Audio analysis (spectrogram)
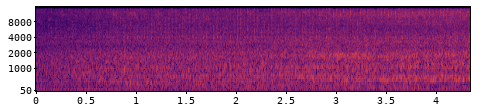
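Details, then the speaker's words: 2007 Acura RDX, 210k miles, P2263 turbo boost performance code disabling AWD: light metallic rattle at idle that grows on a slight throttle blip, suspected from a loose turbo linkage (wastegate/actuator gap noticed, not confirmed). "i did notice it makes a weird rattling sound when you uh you know when it's just idling and you kind of give it a little gas it's like it's rattles"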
